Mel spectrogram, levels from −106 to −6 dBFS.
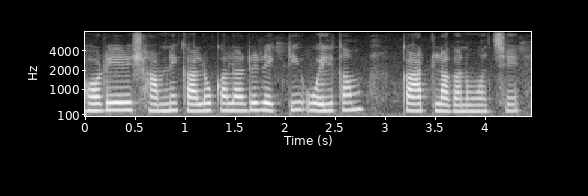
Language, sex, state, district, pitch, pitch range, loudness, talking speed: Bengali, female, West Bengal, Cooch Behar, 250 Hz, 240-260 Hz, -16 LUFS, 120 wpm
